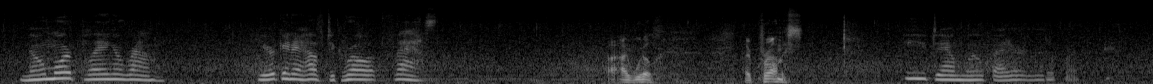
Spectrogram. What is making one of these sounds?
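A young woman speaks weakly and close by.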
